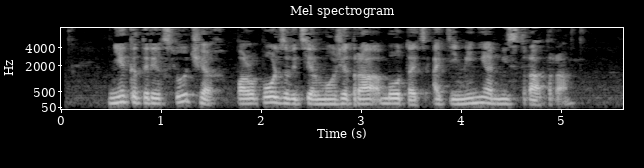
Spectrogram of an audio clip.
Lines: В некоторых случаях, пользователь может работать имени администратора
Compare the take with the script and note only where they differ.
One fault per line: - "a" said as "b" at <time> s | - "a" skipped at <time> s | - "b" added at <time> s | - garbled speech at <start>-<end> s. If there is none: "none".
- "от" added at 3.7 s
